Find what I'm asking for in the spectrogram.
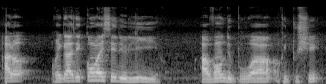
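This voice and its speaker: Speaking at a moderate pace in a mid-range voice, a man demonstrates phone-app video editing in a screen recording. He thinks out loud, proceeds one step at a time, and repeats what he's doing as he goes.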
